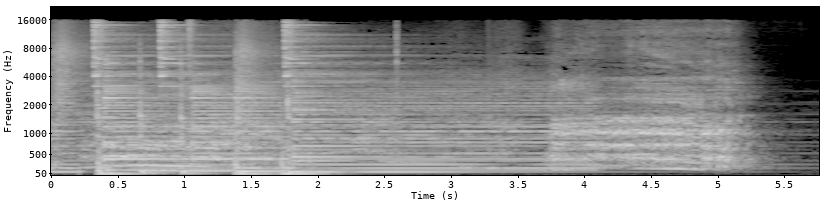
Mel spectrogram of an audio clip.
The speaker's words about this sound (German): Und wenn der Löwe zornig ist, dann brüllt er ganz schön laut. Den Damen macht das gar nichts aus, sie sind damit vertraut.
